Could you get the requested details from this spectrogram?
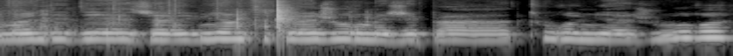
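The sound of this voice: This woman's voice sits at a medium pitch with a dark, mellow tone and some vocal fry, moving at a moderate pace with fairly even intonation.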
